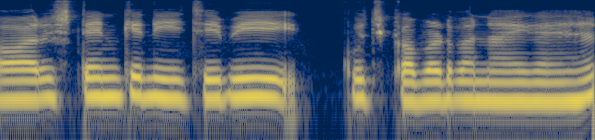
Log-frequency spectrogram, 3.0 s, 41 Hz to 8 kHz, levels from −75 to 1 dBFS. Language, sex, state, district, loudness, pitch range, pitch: Hindi, female, Punjab, Fazilka, -14 LUFS, 185-205 Hz, 195 Hz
